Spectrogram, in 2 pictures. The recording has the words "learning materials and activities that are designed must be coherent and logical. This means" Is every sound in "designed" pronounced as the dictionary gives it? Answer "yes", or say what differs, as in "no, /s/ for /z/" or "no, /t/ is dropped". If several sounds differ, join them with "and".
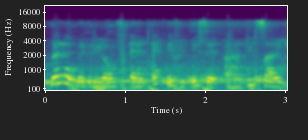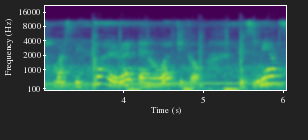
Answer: no, /s/ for /z/ and /n/ is dropped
